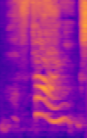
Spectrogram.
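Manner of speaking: relieved thanks; girl relieved to be found; Cherry relieved. A narrator's reading. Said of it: "said Cherry".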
